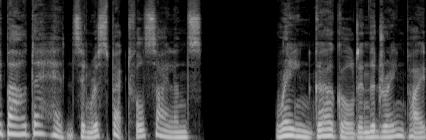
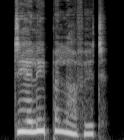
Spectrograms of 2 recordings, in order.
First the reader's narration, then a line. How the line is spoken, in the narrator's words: Anastasia said in her best funeral voice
